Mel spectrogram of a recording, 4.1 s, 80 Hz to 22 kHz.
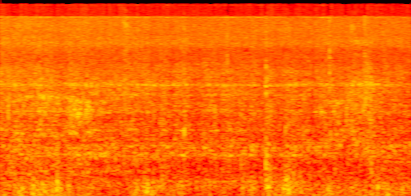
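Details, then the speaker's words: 1998 Toyota Camry V6 with a newly installed Viper 4105V keyless remote start, started by remote with the doors still locked: steady, soft, even low idle rumble with no knocks or squeals, running normally on its own. "the car start it up and it's running by itself"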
